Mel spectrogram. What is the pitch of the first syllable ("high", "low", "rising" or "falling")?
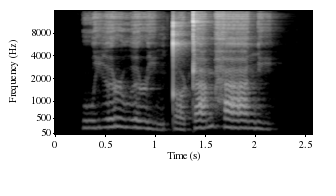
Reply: rising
